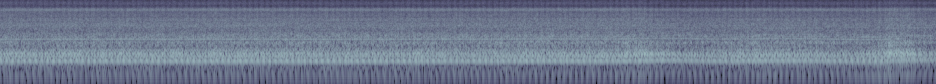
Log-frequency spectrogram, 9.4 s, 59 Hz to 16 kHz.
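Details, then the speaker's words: Old Cummins L10 diesel semi truck, stored roughly 23–30 years, first run after one puff of ether with the turbo seized; loud steady drone pegged at 2500 rpm, not changing. Stuck at high rpm, owner suspects throttle cable or similar. "now it's pegging out it's literally going 2500 rpm and just staying there so something is stuck throttle cable whatever"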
